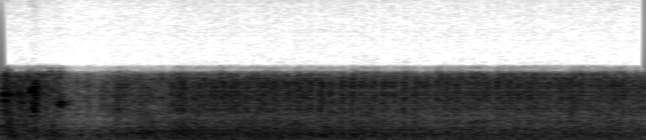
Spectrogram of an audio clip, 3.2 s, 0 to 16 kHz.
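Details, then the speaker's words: M35A2 deuce and a half diesel after fitting an AeroTurbine 3535XL muffler: low throaty idle, steady and even, with light cab rattles; much quieter than before, idling normally. "now you can hear all the rattles here in the cab whereas you couldn't kind of hear them very well before and now um at idle it's it's much much quieter but there's that throy grow"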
